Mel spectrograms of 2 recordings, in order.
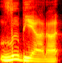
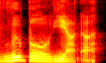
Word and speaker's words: Ljubljana: It's not Ljubljana. It's actually Lubilana spelled LJ L.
